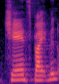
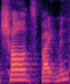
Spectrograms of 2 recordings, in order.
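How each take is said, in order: First: The name is said in a plain, everyday accent. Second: The name is said in an Adelaide-style accent.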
